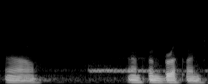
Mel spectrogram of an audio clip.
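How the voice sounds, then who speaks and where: An actor playing a plain-spoken American rocket captain in his twenties, steady and casual, in a radio drama. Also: low voice, slow pace, soft background music. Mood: bashful. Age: 20s. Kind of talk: 1950s radio drama acting and first-person narration. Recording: noisy, phone-like 1950s radio recording.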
